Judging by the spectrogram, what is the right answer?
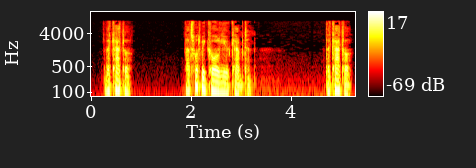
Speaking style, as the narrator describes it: Leaden silence for a moment, and then, softly, said

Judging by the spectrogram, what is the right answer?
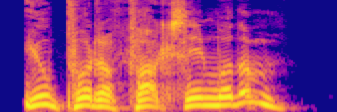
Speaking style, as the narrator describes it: John called out

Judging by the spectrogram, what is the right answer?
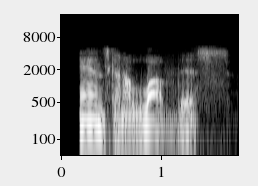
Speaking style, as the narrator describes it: Frank muttered

